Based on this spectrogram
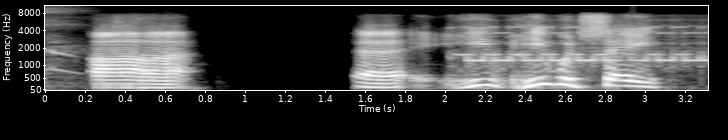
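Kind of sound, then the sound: household object, telephone ringing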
